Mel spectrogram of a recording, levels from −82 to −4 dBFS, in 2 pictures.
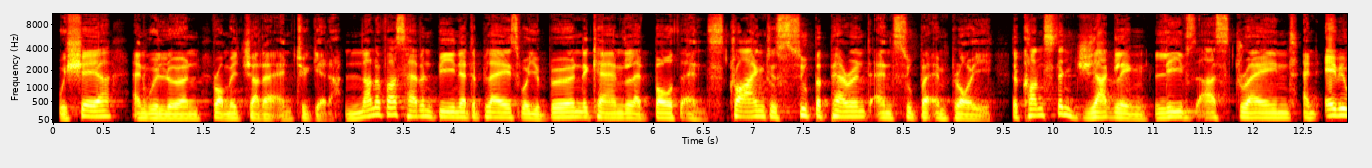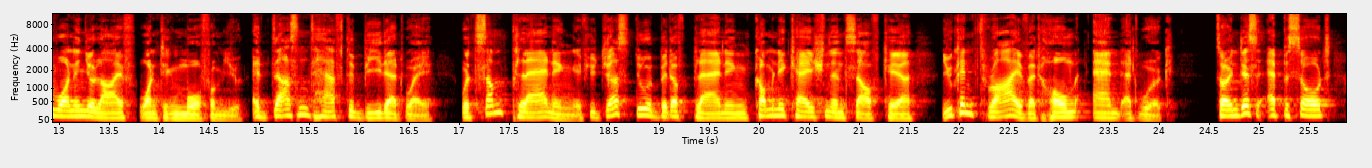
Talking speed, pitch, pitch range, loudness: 190 wpm, 110 Hz, 95-130 Hz, -19 LUFS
